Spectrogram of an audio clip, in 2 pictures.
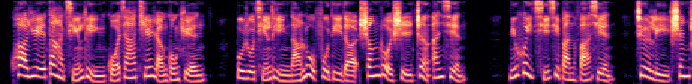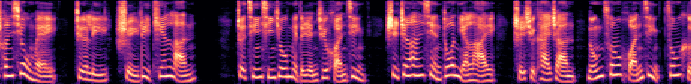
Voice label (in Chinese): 女, 专题, 磁性嗓音; 农村环境整治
